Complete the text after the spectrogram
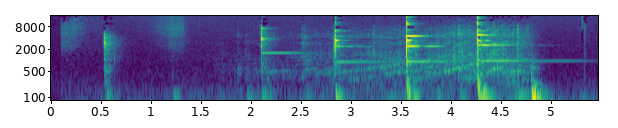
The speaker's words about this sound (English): So let's see, I'm going to play it for you now. And the idea is then that as I play it, you're supposed to hear 4 equally spaced clinking sounds.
